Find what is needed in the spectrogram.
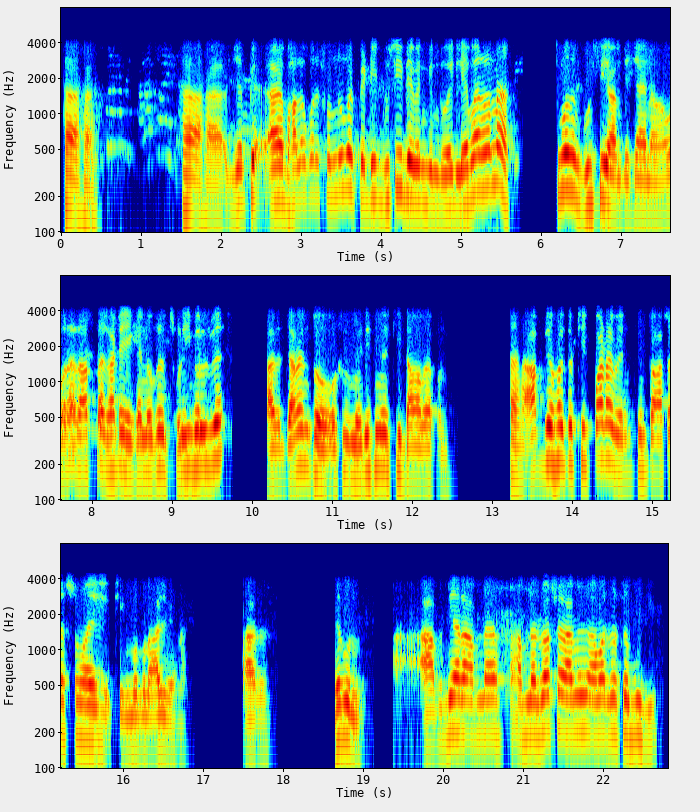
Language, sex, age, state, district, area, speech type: Bengali, male, 30-45, West Bengal, Cooch Behar, urban, conversation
